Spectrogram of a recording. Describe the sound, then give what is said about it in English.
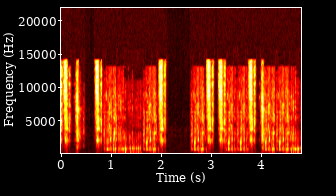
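Loud, crisp crunching from bites into crispy chicken wings, arriving in dense bursts with a brief pause in the middle, bright and crackly with no talking. “Chicken wings.”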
